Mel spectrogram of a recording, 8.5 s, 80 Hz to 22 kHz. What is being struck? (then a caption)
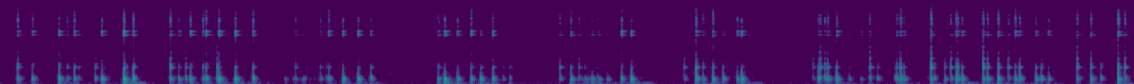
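Glass bowl. A glass bowl is tapped in quick bursts separated by short pauses. Each tap gives a brief, bright clink with a low tone near 280 Hz and a glassy shimmer up high, dying away almost at once.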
